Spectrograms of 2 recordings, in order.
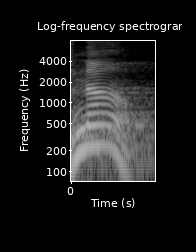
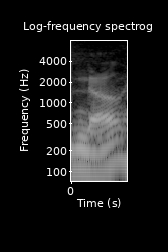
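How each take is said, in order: First: "No" as her higher-pitched confirming answer; reply "No" as a firm statement, pitched up. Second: "No?" as a checking question, tune lifting. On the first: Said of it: "She goes". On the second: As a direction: ask "No" back in surprise. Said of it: "I said". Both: Retold or imitated.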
